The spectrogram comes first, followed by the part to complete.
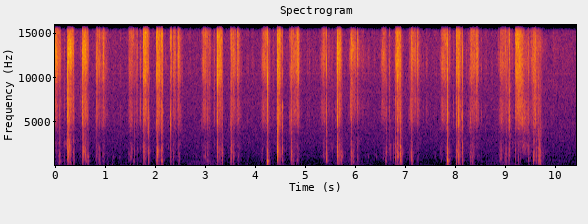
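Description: Tarot cards being shuffled and handled by hand: a run of quick, irregular card clicks and taps, several a second.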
